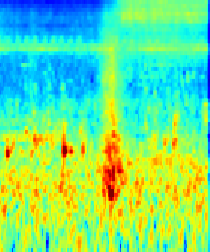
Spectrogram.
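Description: A fishing rod swishes through the air as a line is cast.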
